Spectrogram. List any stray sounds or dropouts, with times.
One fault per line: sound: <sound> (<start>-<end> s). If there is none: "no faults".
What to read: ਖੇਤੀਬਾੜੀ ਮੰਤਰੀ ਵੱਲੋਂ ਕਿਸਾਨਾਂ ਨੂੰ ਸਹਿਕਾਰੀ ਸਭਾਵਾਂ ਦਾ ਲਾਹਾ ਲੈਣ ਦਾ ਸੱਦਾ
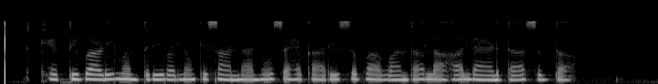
no faults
